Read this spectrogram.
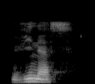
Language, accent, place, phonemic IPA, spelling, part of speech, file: French, France, Lyon, /vi.nas/, vinasse, noun, LL-Q150 (fra)-vinasse.wav
- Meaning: 1. vinasse 2. plonk (poor-quality, bad-tasting wine)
